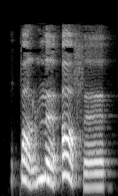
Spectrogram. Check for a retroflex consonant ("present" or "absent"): present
